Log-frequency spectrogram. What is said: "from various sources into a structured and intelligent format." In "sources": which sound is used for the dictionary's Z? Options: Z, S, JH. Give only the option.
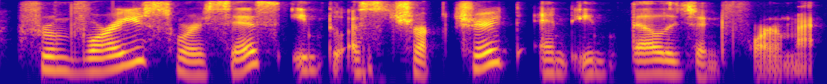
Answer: S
